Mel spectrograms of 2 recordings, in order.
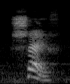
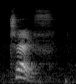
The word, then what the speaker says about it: chef: In this word, letter CH makes the sound sh. You go chef and not chef.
